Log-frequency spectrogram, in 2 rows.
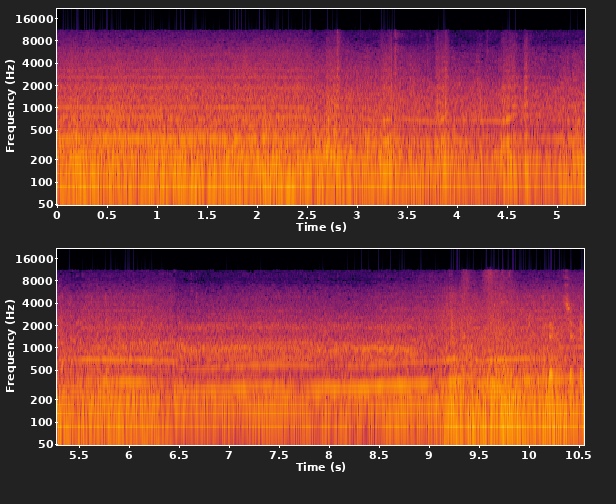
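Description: Race cars in Gran Turismo 7 during an online Nations Cup race, with a Supra close behind, roar steadily throughout, rising and falling engine tones shifting between gears, with brief tire squeals mixed in.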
